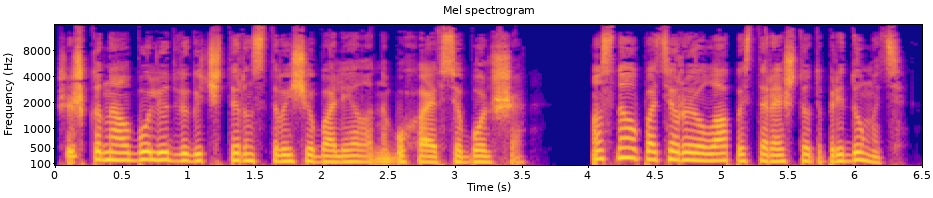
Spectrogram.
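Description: A woman narrating a children's storybook in an expressive, even reading. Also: fairly low pitch, fast talker, no room sound, studio quality. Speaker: audiobook narrator.

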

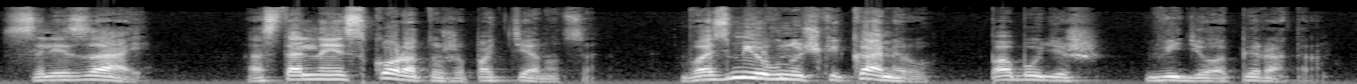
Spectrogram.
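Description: A man voicing a calm, wry male gamer teammate with a dry, sighing delivery in an audiobook. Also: medium pitch, normal speed, husky. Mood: commanding.

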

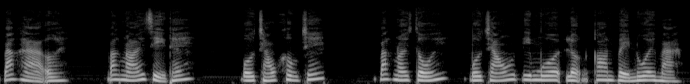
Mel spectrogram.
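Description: A woman's voice: mid-range voice, steady tone, moderate pace, warm tone, no echo, studio quality, natural voice. A woman voicing a grieving ten-year-old girl who pleads through tears in a storybook reading. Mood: tearful denial. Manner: tearful, pleading.

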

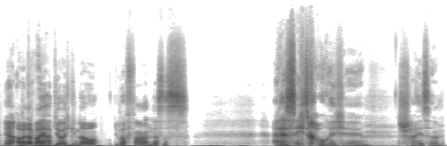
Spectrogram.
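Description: A man's voice: mid-range voice, animated, moderate pace, sharp tone, no room sound, studio quality. A man co-hosting a podcast in casual banter, teasing and joking with his guest. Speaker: co-host.

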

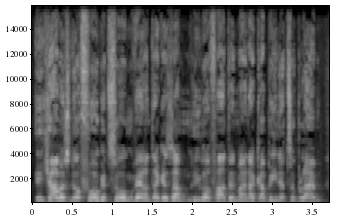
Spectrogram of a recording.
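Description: An actor in a German radio drama playing a pompous, domineering professor with a gravelly, raspy voice and a sarcastic, imperious manner. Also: male voice, fairly high pitch, quick pace, heavily acted. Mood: smug, imperious.

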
